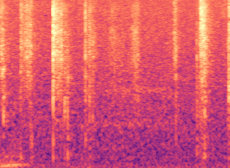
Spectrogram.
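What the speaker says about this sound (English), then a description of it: "One more shuffle off the top of the deck." A deck of tarot cards being shuffled in quick riffling bursts, several short crisp flutters spaced irregularly, close and moderately quiet with no talk.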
